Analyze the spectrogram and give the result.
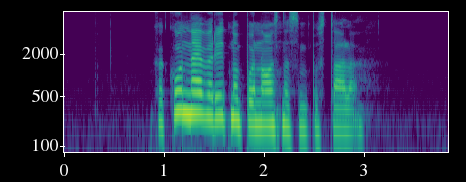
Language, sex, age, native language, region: Slovenian, female, 18-29, Slovenian, Central Slovenia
